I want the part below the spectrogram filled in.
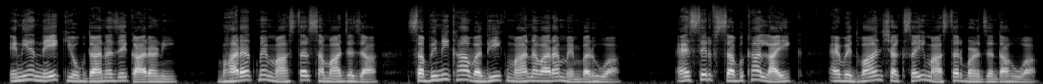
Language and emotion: Sindhi, neutral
